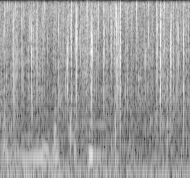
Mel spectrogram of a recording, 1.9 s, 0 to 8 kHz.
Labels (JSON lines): {"label": "biophony, cascading saw", "recorder": "SoundTrap 600 or HydroMoth"}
